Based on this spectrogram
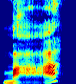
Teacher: the third tone is going down and up.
